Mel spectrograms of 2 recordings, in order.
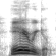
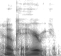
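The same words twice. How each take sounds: First: Higher, louder hype; excited. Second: Said in the usual way. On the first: Real, not acted. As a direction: pump up the start, loud and high.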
